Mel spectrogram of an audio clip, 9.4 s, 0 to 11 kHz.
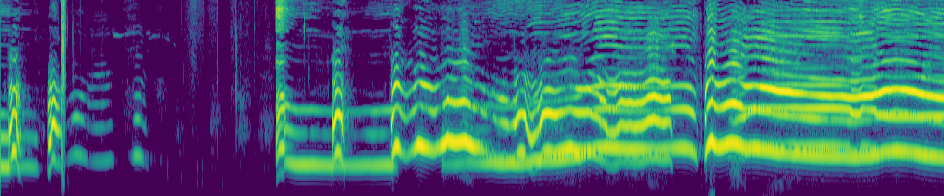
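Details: Female husky singing with her owner, who makes sounds to coax her, recorded 25 November 2010: a few short yelps and pauses, then a long sustained howl wobbling and gently rising over several seconds, rich in harmonics.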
